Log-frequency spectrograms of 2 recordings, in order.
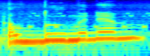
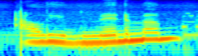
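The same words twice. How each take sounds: First: It is said with an American pronunciation. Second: It is said with a British pronunciation. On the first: "what we say" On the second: "over there it's aluminum"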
